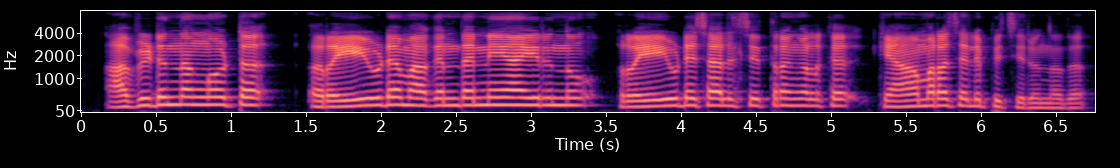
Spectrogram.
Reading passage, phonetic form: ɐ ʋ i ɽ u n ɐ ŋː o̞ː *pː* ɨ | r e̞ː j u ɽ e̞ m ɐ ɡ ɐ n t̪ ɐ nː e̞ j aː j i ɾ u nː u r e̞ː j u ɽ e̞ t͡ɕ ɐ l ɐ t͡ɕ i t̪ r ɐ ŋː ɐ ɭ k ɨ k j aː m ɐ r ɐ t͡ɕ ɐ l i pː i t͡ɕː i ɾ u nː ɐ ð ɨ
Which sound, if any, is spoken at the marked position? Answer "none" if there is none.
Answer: ʈː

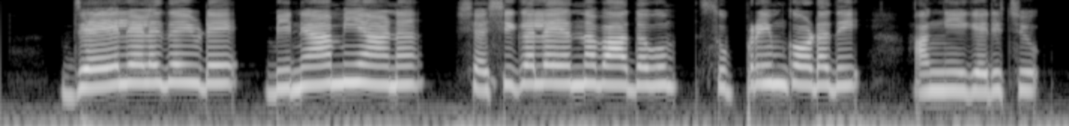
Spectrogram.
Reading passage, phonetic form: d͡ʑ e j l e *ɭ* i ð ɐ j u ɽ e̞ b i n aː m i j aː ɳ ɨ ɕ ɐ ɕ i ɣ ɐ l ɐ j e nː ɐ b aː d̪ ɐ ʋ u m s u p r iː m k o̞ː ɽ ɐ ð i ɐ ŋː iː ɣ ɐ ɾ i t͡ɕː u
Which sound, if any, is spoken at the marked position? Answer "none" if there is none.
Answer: ɭ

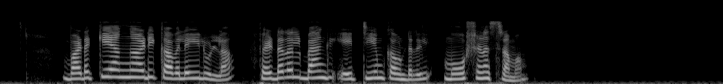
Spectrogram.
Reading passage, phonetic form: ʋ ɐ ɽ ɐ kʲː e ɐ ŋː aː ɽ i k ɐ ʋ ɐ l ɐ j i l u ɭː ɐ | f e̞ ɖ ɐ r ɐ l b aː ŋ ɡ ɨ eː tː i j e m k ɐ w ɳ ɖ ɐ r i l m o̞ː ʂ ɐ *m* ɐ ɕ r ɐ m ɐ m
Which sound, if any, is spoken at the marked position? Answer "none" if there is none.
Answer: ɳ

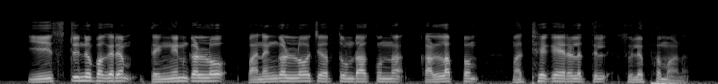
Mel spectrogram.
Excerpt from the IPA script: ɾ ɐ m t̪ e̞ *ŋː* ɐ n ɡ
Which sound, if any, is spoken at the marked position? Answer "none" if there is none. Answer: ŋː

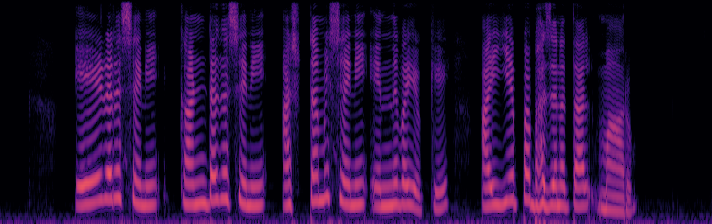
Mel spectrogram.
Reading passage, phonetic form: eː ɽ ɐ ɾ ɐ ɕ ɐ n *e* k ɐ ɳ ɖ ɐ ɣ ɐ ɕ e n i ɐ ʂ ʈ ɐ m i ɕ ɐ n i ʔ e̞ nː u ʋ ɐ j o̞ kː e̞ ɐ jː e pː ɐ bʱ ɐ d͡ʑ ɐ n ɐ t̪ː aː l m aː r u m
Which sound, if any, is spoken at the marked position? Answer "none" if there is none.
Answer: i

